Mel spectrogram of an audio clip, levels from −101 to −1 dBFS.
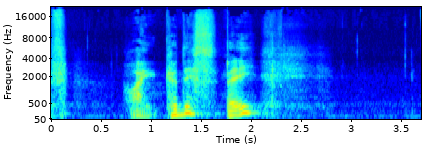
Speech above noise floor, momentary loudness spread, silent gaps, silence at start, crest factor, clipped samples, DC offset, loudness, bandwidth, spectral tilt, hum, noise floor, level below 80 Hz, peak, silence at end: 34 dB; 15 LU; none; 0 s; 20 dB; under 0.1%; under 0.1%; -42 LUFS; over 20 kHz; -4 dB/octave; none; -74 dBFS; -76 dBFS; -26 dBFS; 1 s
